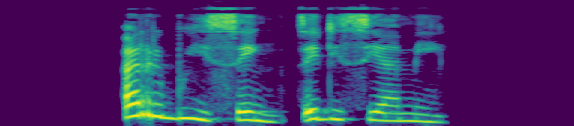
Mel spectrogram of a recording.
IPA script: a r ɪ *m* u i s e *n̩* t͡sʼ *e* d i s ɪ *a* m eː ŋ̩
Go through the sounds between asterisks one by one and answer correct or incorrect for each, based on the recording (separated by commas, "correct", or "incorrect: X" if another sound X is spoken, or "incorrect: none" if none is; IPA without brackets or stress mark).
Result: incorrect: b, incorrect: ŋ̩, correct, correct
